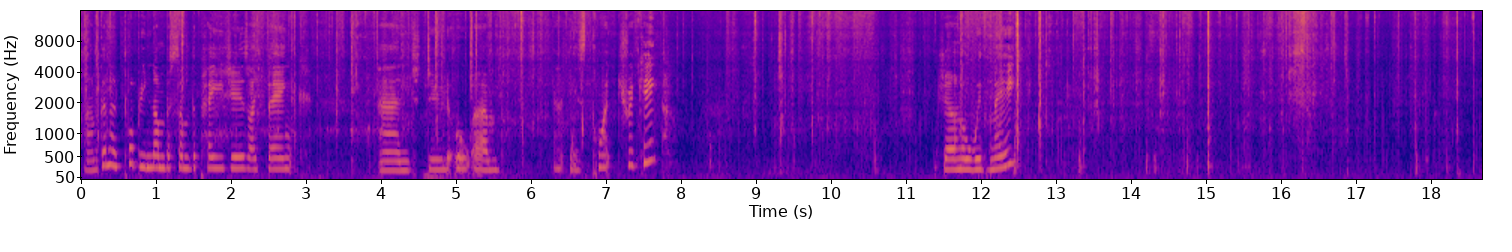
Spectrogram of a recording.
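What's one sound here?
Paper pages rustle and flip as they are turned.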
